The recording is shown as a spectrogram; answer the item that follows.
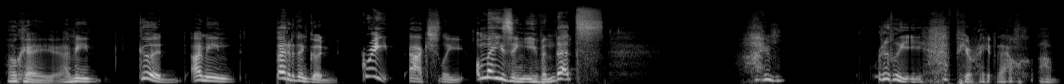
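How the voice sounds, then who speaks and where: A man's voice: mid-range voice, huge pitch swings, a bit bright, slightly rough, no room sound, studio quality, exaggerated voice. A man playing a shy, sincere young guy in love with his best friend, speaking hesitantly and intimately to the listener in an audio roleplay. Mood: excited, delighted, then tender, hesitant. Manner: hesitant, halting, full of pauses and sighs. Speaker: voice actor.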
